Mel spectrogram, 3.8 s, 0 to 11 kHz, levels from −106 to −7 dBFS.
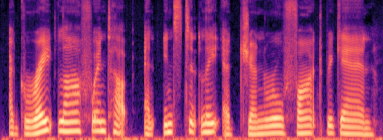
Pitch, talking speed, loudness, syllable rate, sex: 180 Hz, 170 wpm, -17 LUFS, 4.8 syllables/s, female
